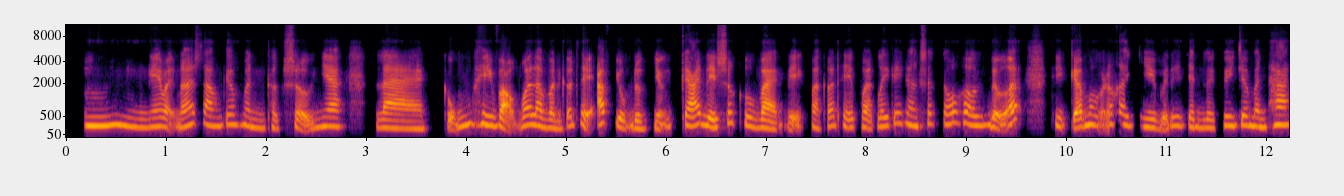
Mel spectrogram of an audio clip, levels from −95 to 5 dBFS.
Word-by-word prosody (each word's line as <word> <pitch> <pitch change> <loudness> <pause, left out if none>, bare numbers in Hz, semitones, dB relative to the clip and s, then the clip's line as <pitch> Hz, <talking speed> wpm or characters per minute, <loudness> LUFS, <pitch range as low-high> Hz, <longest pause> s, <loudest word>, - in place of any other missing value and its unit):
Ừm, 245 +2 +3 0.2
nghe 220 +2 -1
bạn 215 - -2
nói 230 +7 +1
xong 250 -6 -2
cái 270 +1 -3
mình 235 -8 -4
thật 190 -3 -9
sự - - 0
nha 225 +1 0 0.3
là 185 -3 +2 0.2
cũng 240 +5 -1
hy 270 -2 +1
vọng 230 0 +4
á 255 - +4
là 250 -3 +3
mình 195 -3 -1
có - - -2
thể 285 - +2
áp 295 -1 +3
dụng 210 -4 0
được 180 -2 0
những 265 -3 -3
cái 240 +1 +5
đề 225 -7 +4
xuất 305 +8 -5
của 240 -3 -2
bạn 195 -5 +4
để - - -3
mà 210 - -2
có 225 - -1
thể 205 -3 -2
quản 210 0 -3
lý 225 +1 -1
cái 300 +3 -6
ngân 255 -5 -1
sách 285 +5 -8
tốt 300 +2 -1
hơn 255 -4 +1
nữa. - - +3 0.4
Thì 230 - -4
cảm 210 +6 +5
ơn 265 - -1
bạn 290 - -6
rất 280 - -4
là 290 - -1
nhiều 210 -2 -2
bởi - - -3
vì 240 0 -4
dành 210 -3 -3
lời 195 -1 -3
khuyên 245 -1 0
cho 255 - 0
mình 225 -3 +1
ha. 260 0 +3
235 Hz, 270 wpm, -24 LUFS, 210-265 Hz, 0.4 s, cái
